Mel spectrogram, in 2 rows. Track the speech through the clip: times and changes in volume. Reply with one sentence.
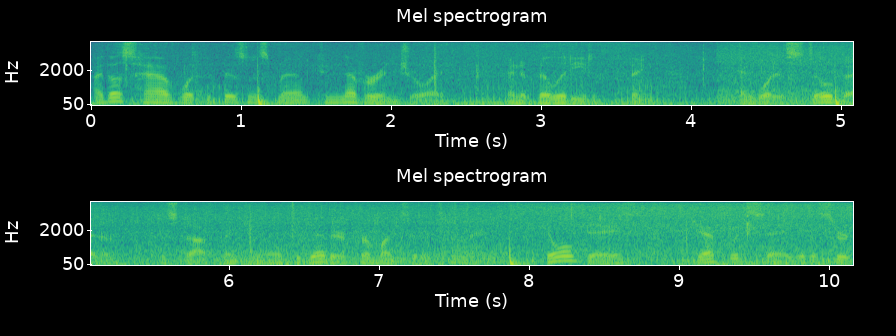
You can hear the speech from 0.0 to 10.1 s, at a steady volume.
